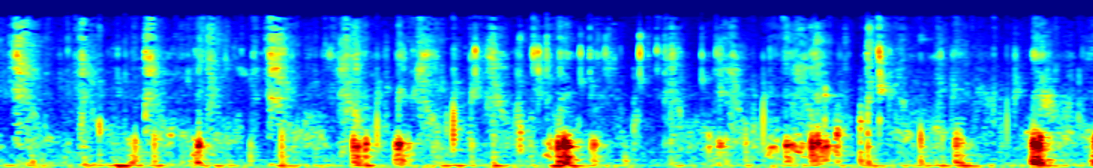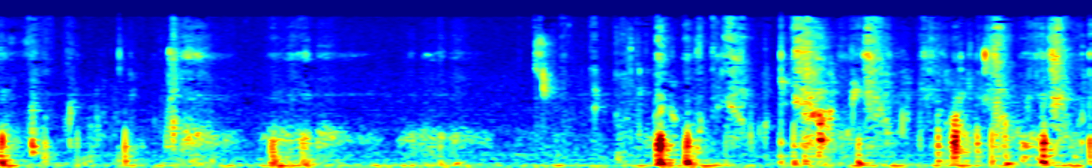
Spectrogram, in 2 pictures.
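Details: Pomeranian eating apple, captured close for ASMR: bursts of crisp crunches and chomping in quick clusters, a quieter gap near the tenth second, then renewed biting; faint low hum throughout.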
